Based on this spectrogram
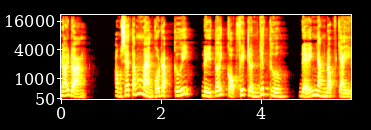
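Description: Against a quiet background, the intonation is lively as someone is reading aloud in a natural voice.

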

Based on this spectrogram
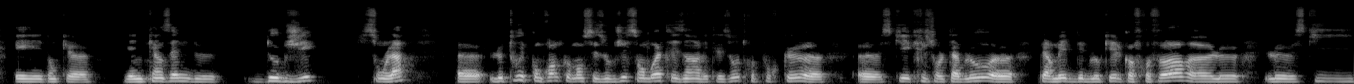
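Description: A man speaks at a fairly slow pace in a medium pitch, his intonation fairly even. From Davos. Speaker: game designer and event organiser. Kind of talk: casual interview. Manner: hesitant, many fillers.

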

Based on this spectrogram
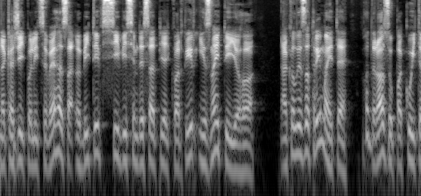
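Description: The recording has an unforced reading voice over a quiet background.

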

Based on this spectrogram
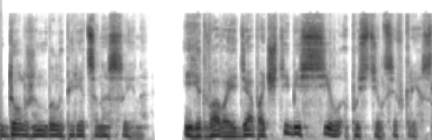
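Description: Against a quiet background, this is a natural reading voice with ordinary pitch variation.

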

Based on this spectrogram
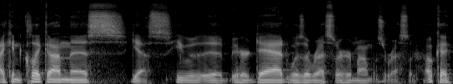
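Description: A normal speaking voice with an American accent, talking at a moderate pace. The recording is very clean, with a silent background. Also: man. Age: 20s. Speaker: wrestling podcast co-host. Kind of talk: casual chat.

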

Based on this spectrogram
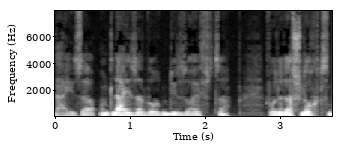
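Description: Natural voice reading aloud

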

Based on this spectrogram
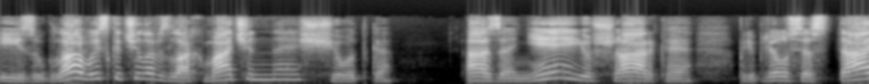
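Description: Lively intonation while reading aloud in a natural voice, over a quiet background

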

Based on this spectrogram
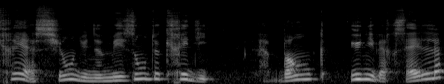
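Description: Lively intonation in a natural reading voice

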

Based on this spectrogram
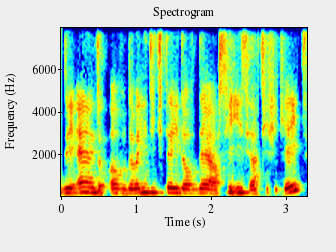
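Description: In a French accent, a woman speaks with a dark, mellow tone. Her fairly high pitch follows fairly even intonation. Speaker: regulatory affairs consultant. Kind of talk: interview.

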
